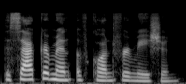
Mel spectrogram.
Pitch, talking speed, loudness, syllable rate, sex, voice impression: 190 Hz, 130 wpm, -22 LUFS, 5.1 syllables/s, female, feminine, slightly gender-neutral, slightly young, tensed, powerful, slightly bright, clear, fluent, intellectual, slightly friendly, unique, lively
